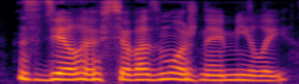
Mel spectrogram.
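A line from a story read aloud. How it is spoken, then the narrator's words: Chuckling woman. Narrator (Russian): хохотнула женщина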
